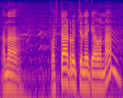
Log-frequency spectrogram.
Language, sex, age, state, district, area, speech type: Telugu, male, 18-30, Andhra Pradesh, Bapatla, rural, spontaneous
